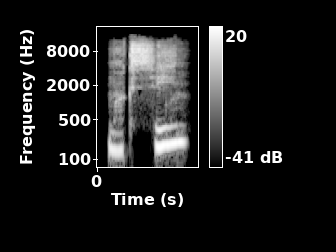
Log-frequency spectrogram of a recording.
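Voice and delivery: put-on a girl just woken, unsure; sleepy princess. A narrator's reading. Princess Anya wakes and sees Maxim, unsure.

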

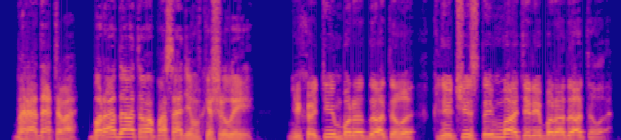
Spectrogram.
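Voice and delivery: forceful cries from rival factions; crowd shouting. Acted. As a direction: call out over a quarrelling mob.

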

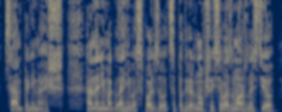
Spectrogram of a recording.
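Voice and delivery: high, loud and fast; hurried explanation; urgent young witch. A narrator's reading. (торопливое объяснение)

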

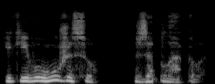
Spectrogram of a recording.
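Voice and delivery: plain reading voice

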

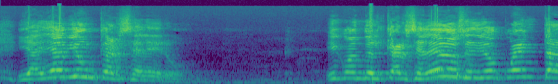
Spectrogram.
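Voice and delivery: loud, climactic sermon telling of the earthquake; fiery preaching. Acted. Pastor thundering the jailbreak story to the congregation. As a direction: build it up like a revival preacher.

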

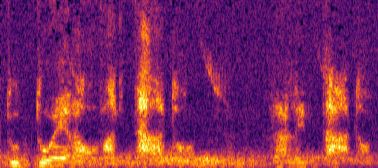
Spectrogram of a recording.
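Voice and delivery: normal talking voice

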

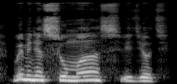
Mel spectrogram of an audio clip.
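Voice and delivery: high, aggrieved plea; mother scolding her maid, high and hurt; wounded young mother. A narrator's reading. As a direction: play the hurt, fragile mistress. Mother voiced in hurt quarrel.

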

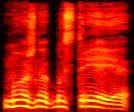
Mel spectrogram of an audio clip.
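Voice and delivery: high, drawn-out urgent call; impatient plea, stretched high; urging someone on. A narrator's reading. Urgent line voiced in story.

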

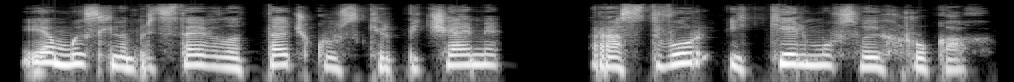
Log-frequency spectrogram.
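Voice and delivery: ordinary delivery, nothing marked

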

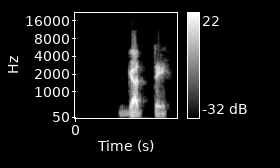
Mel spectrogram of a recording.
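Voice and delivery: low slow grumble; grumbling king. A narrator's reading. King's mock grumble.

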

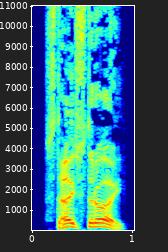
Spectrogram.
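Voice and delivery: high, loud yelled command; yelled order. Acted. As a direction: bellow at the troops to fall in. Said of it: "орал предводитель демонов".

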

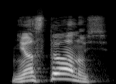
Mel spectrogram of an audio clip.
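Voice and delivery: put-on high defiant boy's retort; stubborn child talking back. Boy refuses defiantly.

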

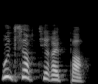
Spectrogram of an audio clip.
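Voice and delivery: put-on a young bride blocking her husband's way, exasperated; exasperated cry. A narrator's reading. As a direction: forbid him to leave. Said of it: "s'écria-t-elle exaspérée".

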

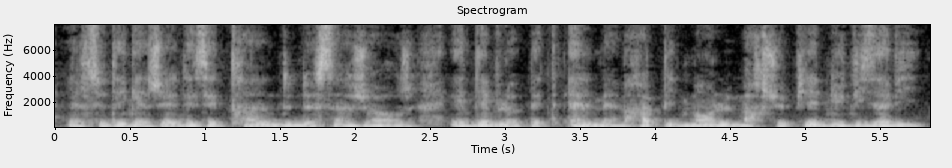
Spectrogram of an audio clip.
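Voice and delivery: ordinary delivery, nothing marked

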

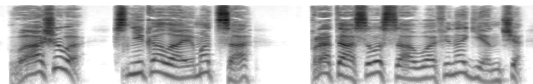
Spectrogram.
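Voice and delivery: ordinary delivery

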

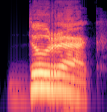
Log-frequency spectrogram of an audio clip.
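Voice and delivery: loud, high burst of anger; angry shout. A narrator's reading. Chapurin boiling over at Vasily's refusal, angry shout. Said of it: "крикнул вскипевший гневом Чапурин".

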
